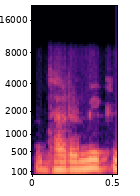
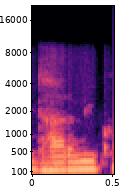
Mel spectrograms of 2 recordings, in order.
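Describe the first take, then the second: First: धार्मिक said with short a, as dharmik; wrong vowel. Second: धार्मिक with long aa; correct vowel. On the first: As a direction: say dhar-mik for धार्मिक. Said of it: "नहीं". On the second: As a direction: say dhaar-mik for धार्मिक. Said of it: "होता है ऐसे शुद्ध रूप". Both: Shown as a demonstration.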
